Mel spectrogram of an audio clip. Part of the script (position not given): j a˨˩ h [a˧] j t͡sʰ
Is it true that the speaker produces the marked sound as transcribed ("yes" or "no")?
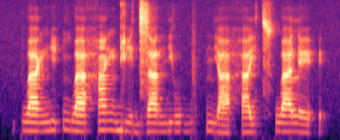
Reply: yes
